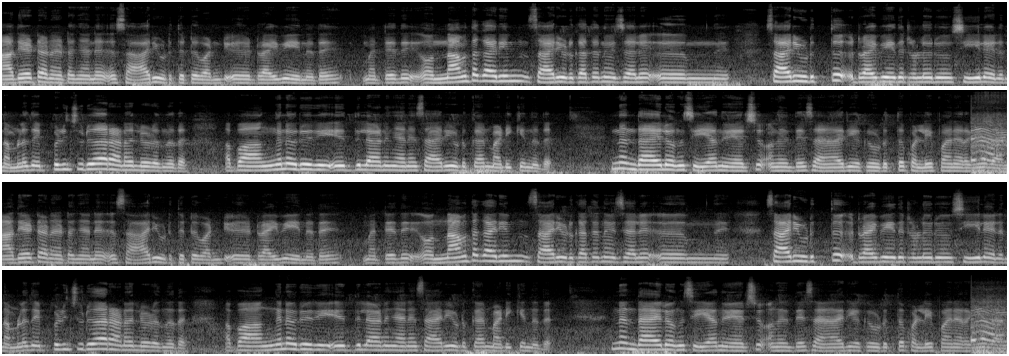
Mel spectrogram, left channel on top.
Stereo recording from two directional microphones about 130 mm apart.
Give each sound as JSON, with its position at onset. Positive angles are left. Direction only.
{"t": 0.0, "sound": "a woman's voice", "side_deg": 10}
{"t": 16.2, "sound": "a woman's voice", "side_deg": 10}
